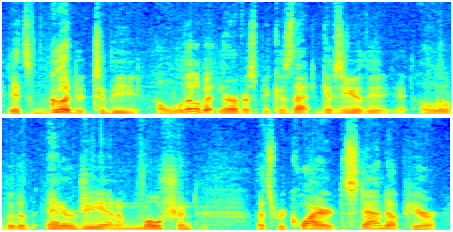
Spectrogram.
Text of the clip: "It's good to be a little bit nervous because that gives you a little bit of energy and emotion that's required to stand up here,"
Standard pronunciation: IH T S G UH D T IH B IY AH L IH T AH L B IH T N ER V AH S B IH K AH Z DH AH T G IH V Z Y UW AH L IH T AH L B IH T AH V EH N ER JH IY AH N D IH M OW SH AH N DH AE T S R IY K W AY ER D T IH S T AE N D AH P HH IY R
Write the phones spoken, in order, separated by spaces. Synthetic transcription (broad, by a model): IH T S G UH D T IH B IY AH L IH T L B IH T N ER V AH S B IH K AH Z DH AH T G IH V Z Y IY AH L IH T L B IH T AH V EH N ER JH IY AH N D IH M OW SH AH N DH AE T S R IY K W AY ER D T IH S T AE N D AH P HH IY R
